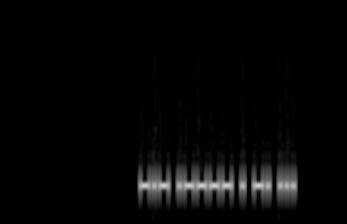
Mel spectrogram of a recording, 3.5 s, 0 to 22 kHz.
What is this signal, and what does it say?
Morse code, heard as a keyed tone, about 32 wpm, 700 Hz. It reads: K1ENS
